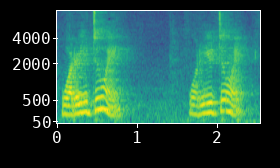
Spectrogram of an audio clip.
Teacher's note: the most neutral thing is with a falling contour starting on the final stressed syllable · The final content word has the tonic accent, the tonic stress, and it falls.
